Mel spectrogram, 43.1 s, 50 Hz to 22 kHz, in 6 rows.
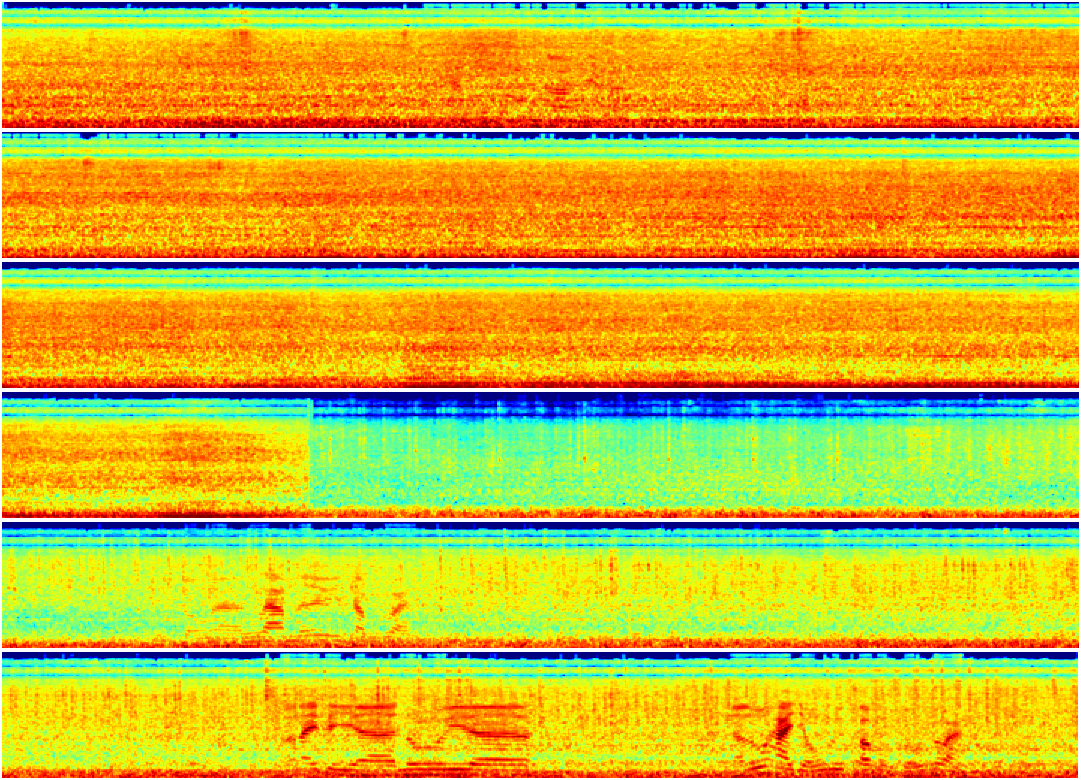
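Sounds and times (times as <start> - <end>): diesel engine drone: 0.0 - 43.0.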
